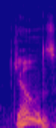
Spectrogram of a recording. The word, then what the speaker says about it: Joens: walked up to Carson I think it's Jones Jones they're gonna misspell my name they're gonna miss you mispronounce it until you look at it oh yeah it's just Jones okay yeah uh what's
